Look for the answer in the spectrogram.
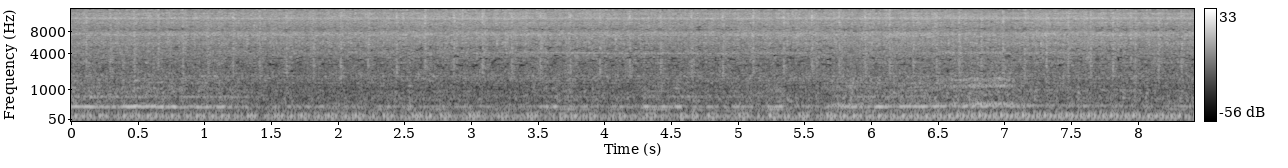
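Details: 1974 Ford F100 V8, parked 21 years with a formerly locked-up engine, earlier running on seven cylinders: uneven, loping, stumbling idle with a faint hiss after two vacuum leaks were fixed. A remaining makeshift-plugged vacuum leak is suspected, not confirmed.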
